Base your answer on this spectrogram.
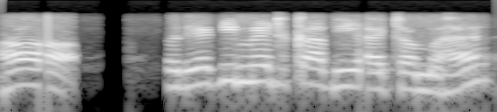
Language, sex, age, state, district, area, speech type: Hindi, male, 60+, Bihar, Madhepura, rural, conversation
